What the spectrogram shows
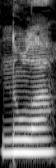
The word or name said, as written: nula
